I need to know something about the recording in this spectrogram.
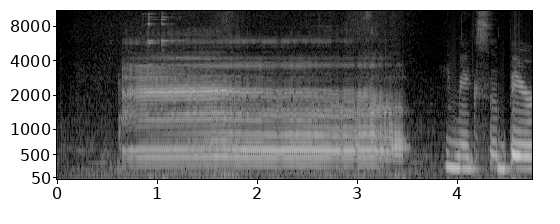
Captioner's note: teddy bear bleats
